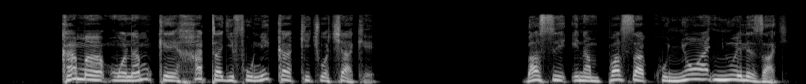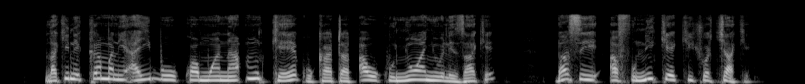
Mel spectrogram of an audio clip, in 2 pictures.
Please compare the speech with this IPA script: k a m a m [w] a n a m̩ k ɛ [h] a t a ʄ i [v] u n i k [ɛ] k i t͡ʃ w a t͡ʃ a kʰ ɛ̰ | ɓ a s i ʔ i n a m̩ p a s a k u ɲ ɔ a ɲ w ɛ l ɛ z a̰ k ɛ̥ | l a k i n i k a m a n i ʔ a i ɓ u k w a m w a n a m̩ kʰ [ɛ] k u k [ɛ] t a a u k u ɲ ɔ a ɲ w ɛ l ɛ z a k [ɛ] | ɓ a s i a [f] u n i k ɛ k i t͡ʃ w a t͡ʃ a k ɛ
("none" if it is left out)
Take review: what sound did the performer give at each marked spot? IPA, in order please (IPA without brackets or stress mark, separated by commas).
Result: w, h, f, a, ɛ, a, ɛ, f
